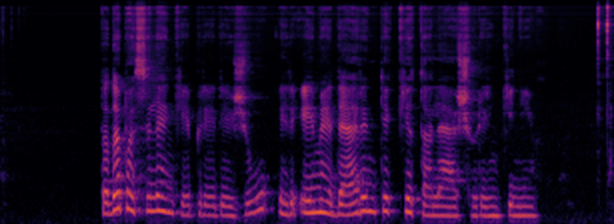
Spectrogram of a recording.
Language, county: Lithuanian, Klaipėda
